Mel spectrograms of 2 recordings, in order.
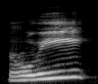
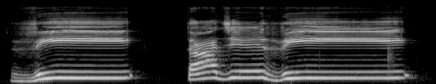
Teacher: یا ساکن کو ہم نے ایک الف کے برابر لمبا کرنا ہے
